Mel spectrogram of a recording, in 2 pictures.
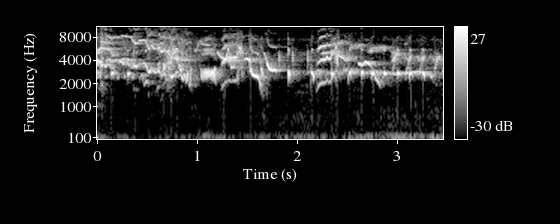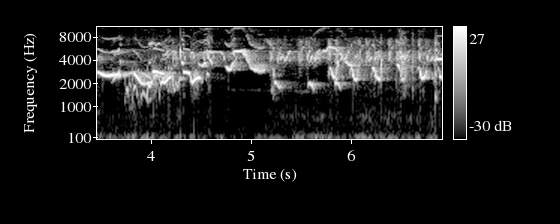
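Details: Oriental magpie-robin in agitated 'konslet' fighting mode, from a contest simulation meant to provoke caged birds into singing: a dense, unbroken stream of rapid whistles, trills and sharp chirps, with a faint low rumble beneath.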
